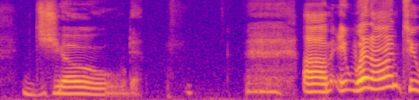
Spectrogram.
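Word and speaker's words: Joad: 1995, Bruce Springsteen released album number 11, The Ghost of Tom Jode, spelled like Toad but with a J. Jode.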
